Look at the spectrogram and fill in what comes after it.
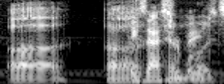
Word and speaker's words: exacerbate: The sphincter and can exasperate. – Exacerbate. – So, how did I say it? Did I say it wrong? – You said exacerbate.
